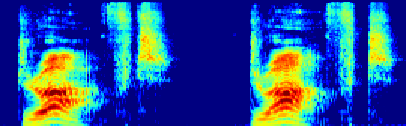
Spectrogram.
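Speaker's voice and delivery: British "draft" with long ah; British demo of "draft"; British accent. Shown as a demonstration. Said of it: "영국식 발음으로 읽으면".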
